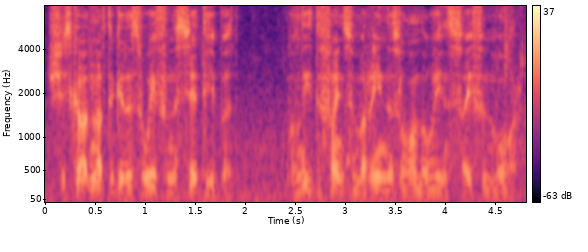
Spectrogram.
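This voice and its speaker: An actor playing a steady, protective survivor in an audio drama, speaking plainly and reassuringly, often hushed. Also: male voice, deep voice, fast, noisy background, close to an everyday voice. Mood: warm, easier. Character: steady protective male survivor leading companions to a boat.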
